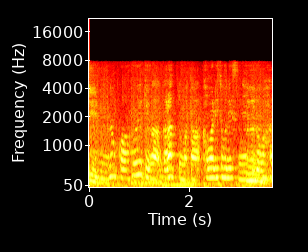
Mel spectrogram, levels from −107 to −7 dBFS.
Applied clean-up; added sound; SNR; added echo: none; Gunshot, gunfire; 14 dB; reverberation time 0.2 s.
